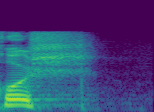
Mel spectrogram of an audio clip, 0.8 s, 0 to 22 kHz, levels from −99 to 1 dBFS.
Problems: constant background noise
